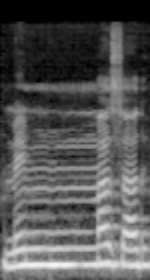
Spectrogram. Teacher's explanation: نون silent ہوگا، میم کو میم کے ساتھ ملائیں گے، یہاں پر بھی میم مشدد میں غنہ ہوگا۔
